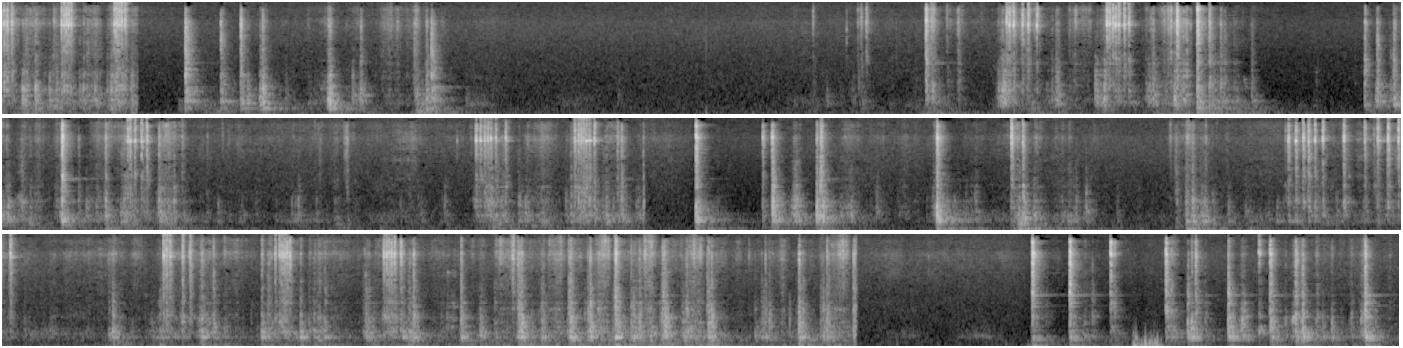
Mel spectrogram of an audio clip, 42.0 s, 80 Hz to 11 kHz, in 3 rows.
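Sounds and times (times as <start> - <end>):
ratchet wrench clicking: 0.0 - 1.4, 10.0 - 11.9, 18.7 - 20.2, 26.8 - 28.2, 29.6 - 30.0, 30.6 - 31.0, 31.7 - 32.1.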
